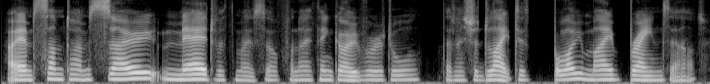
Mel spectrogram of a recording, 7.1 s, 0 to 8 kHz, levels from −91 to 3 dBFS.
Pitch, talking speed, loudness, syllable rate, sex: 165 Hz, 175 wpm, -19 LUFS, 4.2 syllables/s, female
